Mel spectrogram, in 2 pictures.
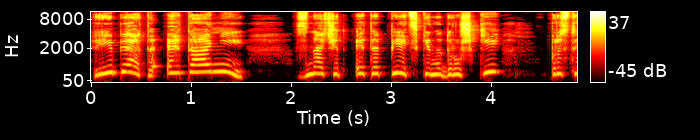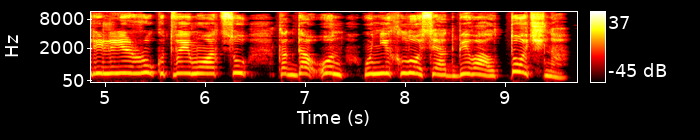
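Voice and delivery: put-on high, agitated boy's outburst; rally the gang with a breakthrough realization; excited accusation. A narrator's reading. Рыжий tells the gang about Петькины дружки, excited.

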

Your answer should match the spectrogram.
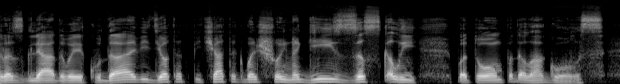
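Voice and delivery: usual speaking voice

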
